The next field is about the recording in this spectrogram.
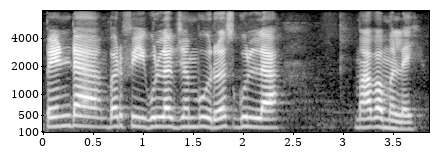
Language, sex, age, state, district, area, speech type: Gujarati, female, 18-30, Gujarat, Junagadh, urban, spontaneous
